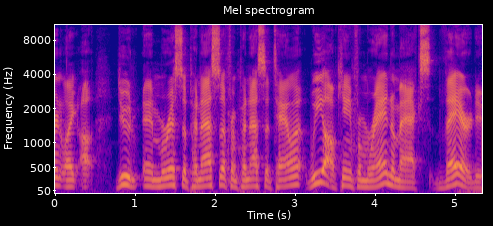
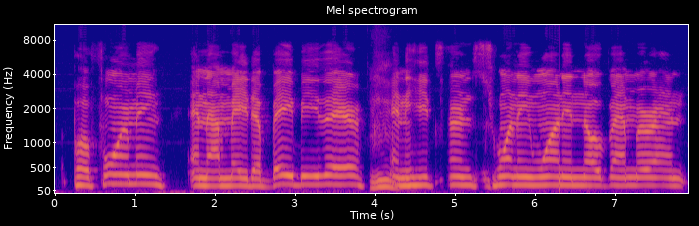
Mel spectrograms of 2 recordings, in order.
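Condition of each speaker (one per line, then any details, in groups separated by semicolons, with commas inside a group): No condition
ALS; two years off after onset, performing again; slightly slurred, has to slow down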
